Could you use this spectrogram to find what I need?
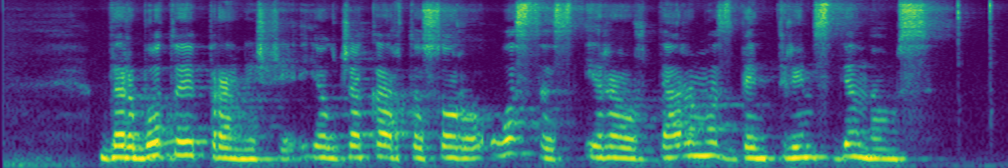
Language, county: Lithuanian, Telšiai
